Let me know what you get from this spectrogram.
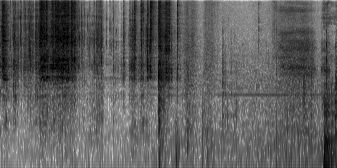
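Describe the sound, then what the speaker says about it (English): Small metal screws clink and rattle into a magnetic parts tray during assembly of a rotating shoe rack tower, several close, sharp jangling drops in irregular bursts with light handling noise between. "I have a little magnetic tray that I'm going to utilize just to hold my screws all in one spot."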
